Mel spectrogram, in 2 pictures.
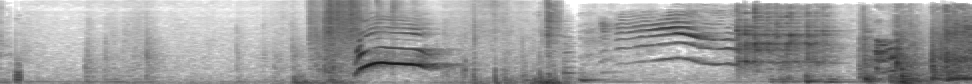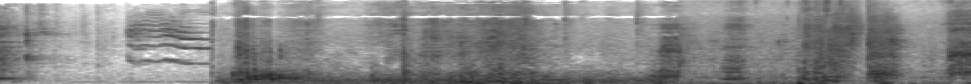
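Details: Domestic cat in a funny compilation giving several short rising-falling meows around the third to seventh seconds, then a final meow, followed by a stretch of busy noise with voices and clatter.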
